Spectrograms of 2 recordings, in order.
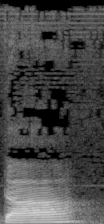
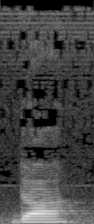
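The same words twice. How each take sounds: First: It is said with a rising pitch. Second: It is said short and light, without full tone. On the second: "this is a light tone"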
